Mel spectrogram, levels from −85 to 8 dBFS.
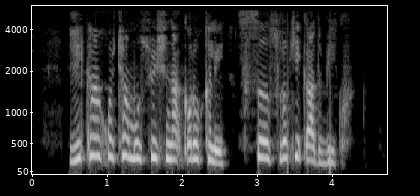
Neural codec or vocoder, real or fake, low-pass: none; real; 5.4 kHz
